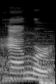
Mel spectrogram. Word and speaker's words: Amer: past Oh, Amber Fort It was originally called Amer Amer is actually not amber Amer means 'Sky' But it may have been mispronounced Eventually, it became Amber It turned into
